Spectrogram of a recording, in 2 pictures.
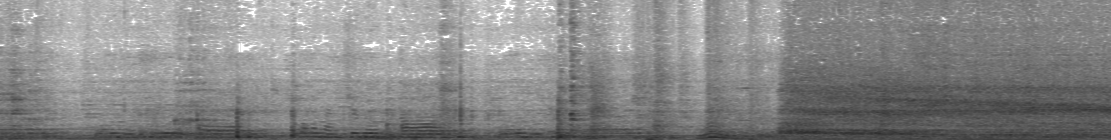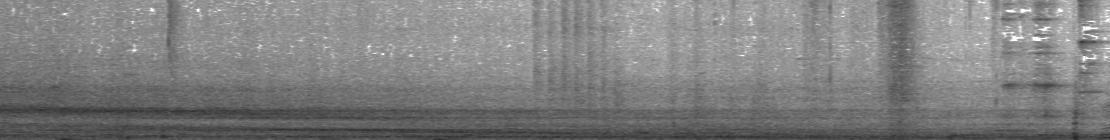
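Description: A machine starts suddenly about ten seconds in and then runs steadily and loudly: a hiss with a whine that slowly falls in pitch. Before it, cutlery and glass clink.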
